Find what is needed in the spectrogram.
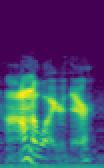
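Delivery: quick unvoiced whisper, joking to herself; whispered aside. Real, not acted. Teacher whispering a joke to her students about Carlos. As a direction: drop to a breathy joking whisper.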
